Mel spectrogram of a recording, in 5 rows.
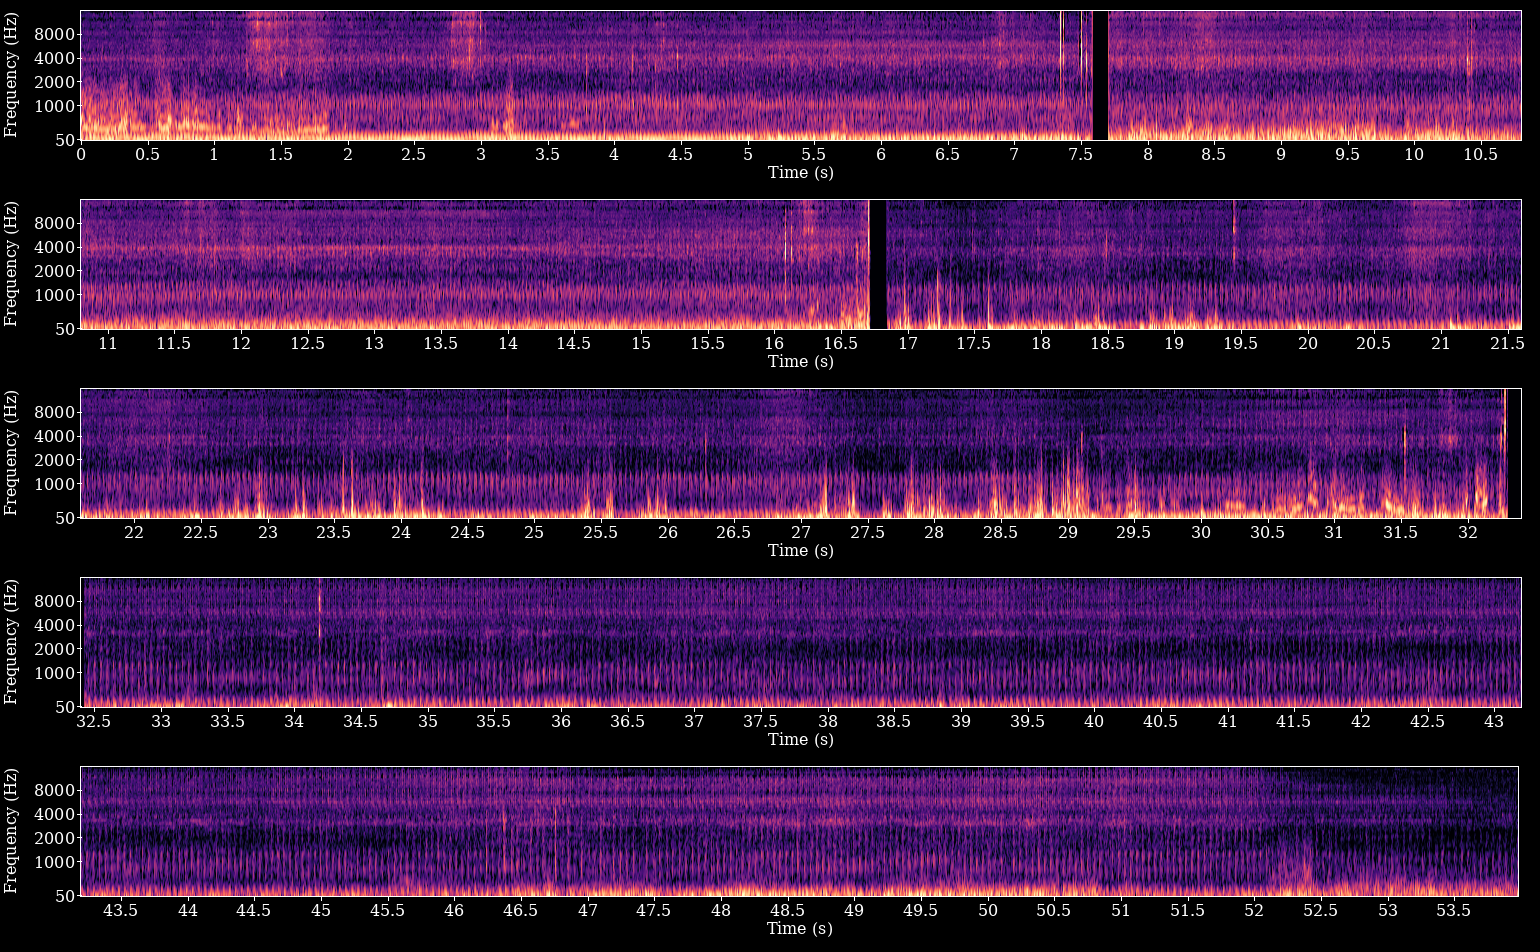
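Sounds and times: outboard motor running: 0.0s - 53.9s
water splashing along hull: 0.0s - 53.9s.

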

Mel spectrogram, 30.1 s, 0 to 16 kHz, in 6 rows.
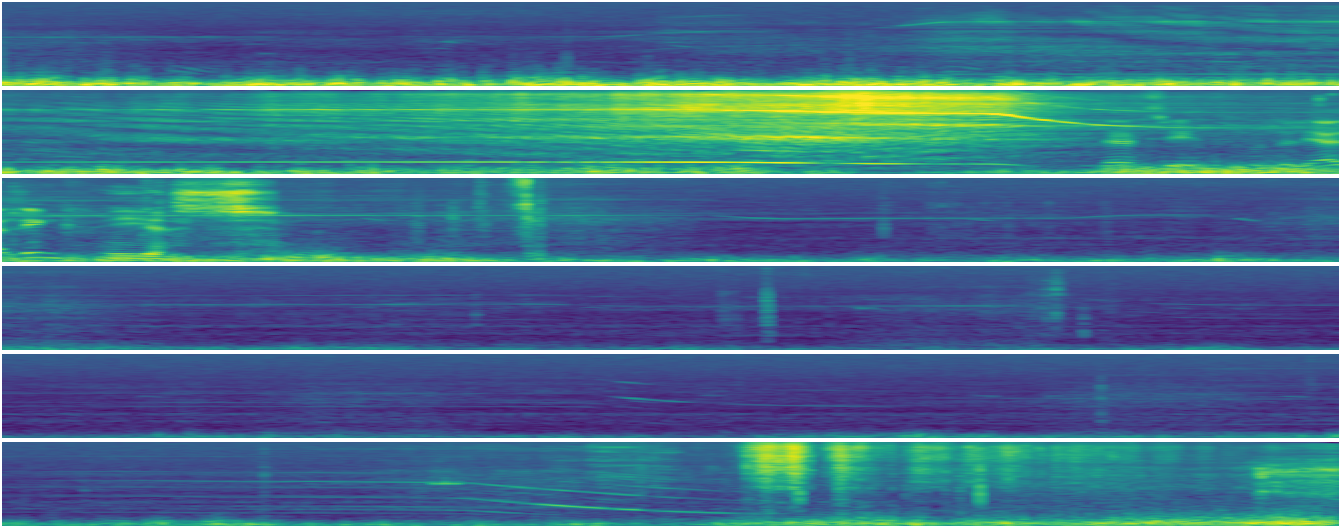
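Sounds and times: low wind rumble: 0.0s - 30.0s
model jet ducted fan whining: 0.0s - 30.0s.

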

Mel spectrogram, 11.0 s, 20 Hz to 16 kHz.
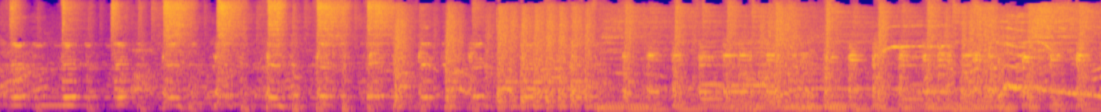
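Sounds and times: bass guitar riff: 0.0s - 11.0s
drum kit strikes: 0.0s - 11.0s
electric guitar lines: 4.9s - 11.0s.

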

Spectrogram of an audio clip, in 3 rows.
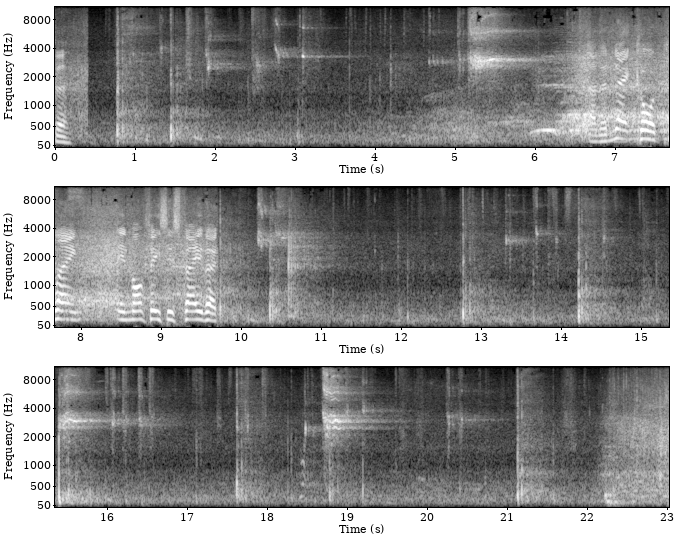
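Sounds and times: tennis racket hitting ball: 14.1s - 14.6s, 21.1s - 21.6s.

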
